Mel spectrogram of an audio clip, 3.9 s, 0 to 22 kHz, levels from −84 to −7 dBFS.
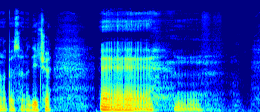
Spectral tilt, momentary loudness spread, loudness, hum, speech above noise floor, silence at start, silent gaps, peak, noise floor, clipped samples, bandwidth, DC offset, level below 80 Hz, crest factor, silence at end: -6 dB/octave; 19 LU; -31 LUFS; none; 29 dB; 0 s; none; -10 dBFS; -60 dBFS; under 0.1%; 16 kHz; under 0.1%; -50 dBFS; 22 dB; 0 s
